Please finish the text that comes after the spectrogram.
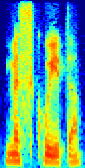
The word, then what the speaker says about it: mezquita: So mezquita, mezquita. But I was talking with another Spanish friend of mine from Valencia, and he said actually it should be pronounced as mezquita.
